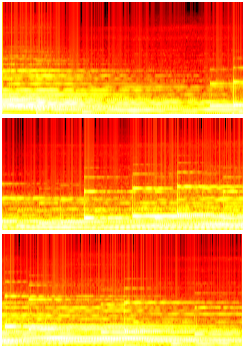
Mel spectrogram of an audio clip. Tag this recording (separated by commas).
Music, Keyboard (musical), Piano, Musical instrument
